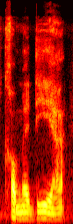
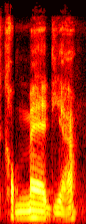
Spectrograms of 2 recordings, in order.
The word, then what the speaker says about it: Commedia: In Florentine of the time, it was commedia, with the stress on the final IA. Well, in its modern Italian, it's commedia.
